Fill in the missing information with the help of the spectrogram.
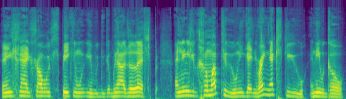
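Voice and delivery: lightly voiced kid with a lisp. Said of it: "he's always speaking like this".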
